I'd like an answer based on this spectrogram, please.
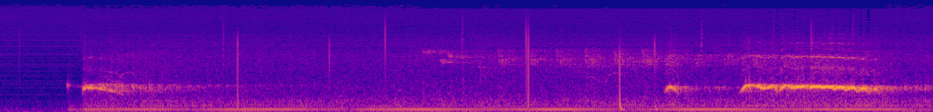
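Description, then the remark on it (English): An owl hoots twice, a short call near the start and a longer, louder one near the end, over a steady low hum with faint clicks between. “Do you remember that sound? Yes, the Night Owl Show”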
